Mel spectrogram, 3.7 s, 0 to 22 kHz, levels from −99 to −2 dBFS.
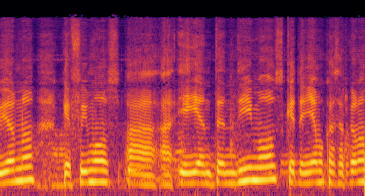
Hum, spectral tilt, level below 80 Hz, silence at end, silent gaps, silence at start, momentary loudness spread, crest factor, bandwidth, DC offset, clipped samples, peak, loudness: none; -5 dB/octave; -52 dBFS; 0 s; none; 0 s; 4 LU; 12 dB; 16.5 kHz; under 0.1%; under 0.1%; -2 dBFS; -14 LUFS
